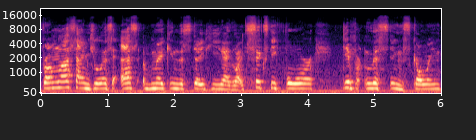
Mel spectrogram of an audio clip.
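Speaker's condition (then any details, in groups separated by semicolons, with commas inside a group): Cerebral palsy; cannot walk, crawls to get around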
